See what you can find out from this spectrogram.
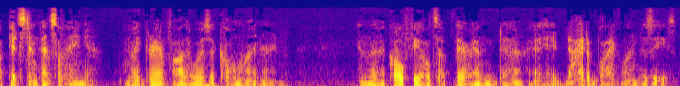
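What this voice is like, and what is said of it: Slight Southern drawl. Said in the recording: “You have kind of a southern drawl.”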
